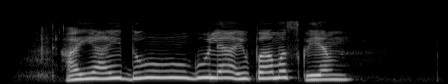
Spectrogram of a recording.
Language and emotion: Russian, positive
